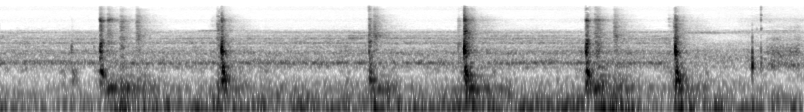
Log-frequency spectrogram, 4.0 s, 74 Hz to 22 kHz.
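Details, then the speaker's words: Melex 625e golf cart with EZGO ES1-4002 series motor, Alltrax 48400 controller and 48V Chevy Volt battery modules: sharp dry clicks in a quiet room as the main contactor drops out at key off; normal. "so that's how it switches uh turning it off at the key turns off power to everything so just like a normal golf cart"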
